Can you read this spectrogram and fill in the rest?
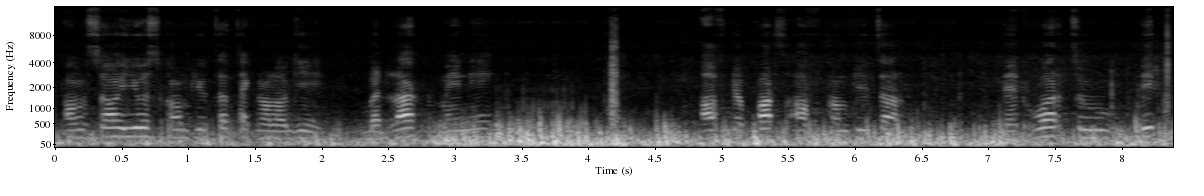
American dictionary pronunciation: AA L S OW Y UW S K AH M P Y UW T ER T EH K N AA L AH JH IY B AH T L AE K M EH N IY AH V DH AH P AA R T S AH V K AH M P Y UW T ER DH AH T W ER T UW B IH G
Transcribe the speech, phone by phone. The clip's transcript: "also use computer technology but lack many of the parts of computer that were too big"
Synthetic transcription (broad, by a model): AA L S OW Y UW S K AH M P Y UW T ER T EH K N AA L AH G IY B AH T L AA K M EH N IY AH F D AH P AA R T S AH F K AH M P Y UW T ER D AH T W ER T UW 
